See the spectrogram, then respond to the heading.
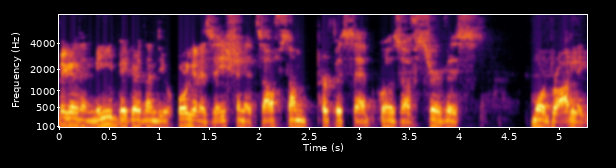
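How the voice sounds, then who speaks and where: A man's somewhat breathy voice, fairly low in pitch, with fairly even intonation and a moderate pace. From Middle East. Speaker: energy executive. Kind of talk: interview.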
